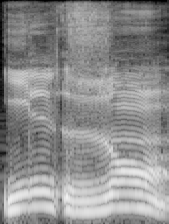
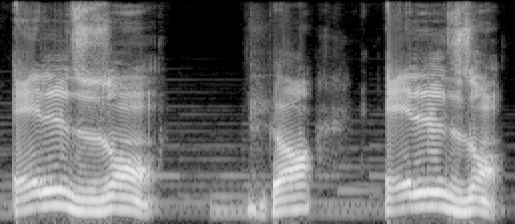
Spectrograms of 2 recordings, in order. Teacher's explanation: என்றது வந்து ஒரு வையல் ஓ என்றது ஒரு வயல் ஒரு உயிரெழுத்து அப்ப அந்த ஓ வந்து உயிரெழுத்தாக இருக்கிற காரணத்தினால் நாங்கள் வந்து அதை இணைத்து உச்சரிக்கிறோம் ஓகே அப்ப வந்து இல்சோ என்று உச்சரிக்கிறோம் இல் ஓகே அடுத்து அவள்கள் வைத்திருக்கிறார்கள்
